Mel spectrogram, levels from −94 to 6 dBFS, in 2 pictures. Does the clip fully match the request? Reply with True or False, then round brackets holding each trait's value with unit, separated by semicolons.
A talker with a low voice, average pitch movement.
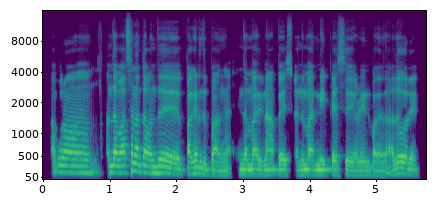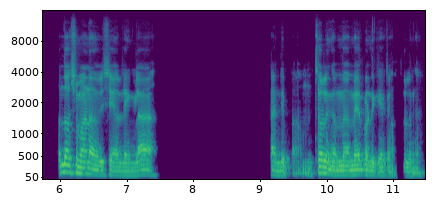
False (105 Hz; 6.3 semitones)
